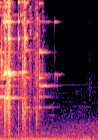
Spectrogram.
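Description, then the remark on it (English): A drinking glass shatters at a bar, a sharp crash followed by a quick scatter of bright, tinkling shards that dies away in under half a second, leaving near silence. “Oops. I didn't mean your glass. Hey, bartender. Another glass for my friend here.”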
